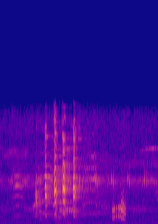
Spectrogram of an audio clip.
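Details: Common moorhen giving a quick series of sharp, harsh ticking notes, then after a brief pause a single short arched croak that drops in pitch, with a faint steady high hum behind.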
